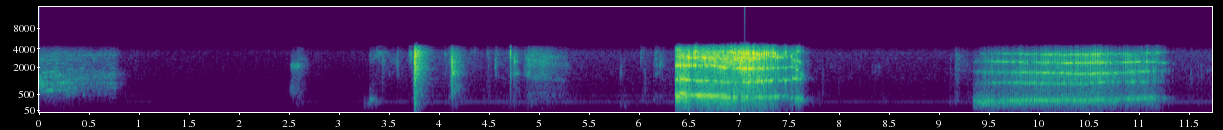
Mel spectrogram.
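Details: Adult gives two loud, prolonged voiced burps, with a few small clicks and noises between them: burping.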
